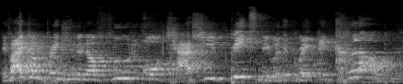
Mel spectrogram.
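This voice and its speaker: A man's voice: very high-pitched, animated, moderate pace, pushed and bright, recorded from a distance, a little hiss or hum, full character voice. A man playing a scheming, self-pitying henchman villain in a pantomime, hammy and theatrical. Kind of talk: British pantomime stage acting. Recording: very echoey theatre, picked up from afar.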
